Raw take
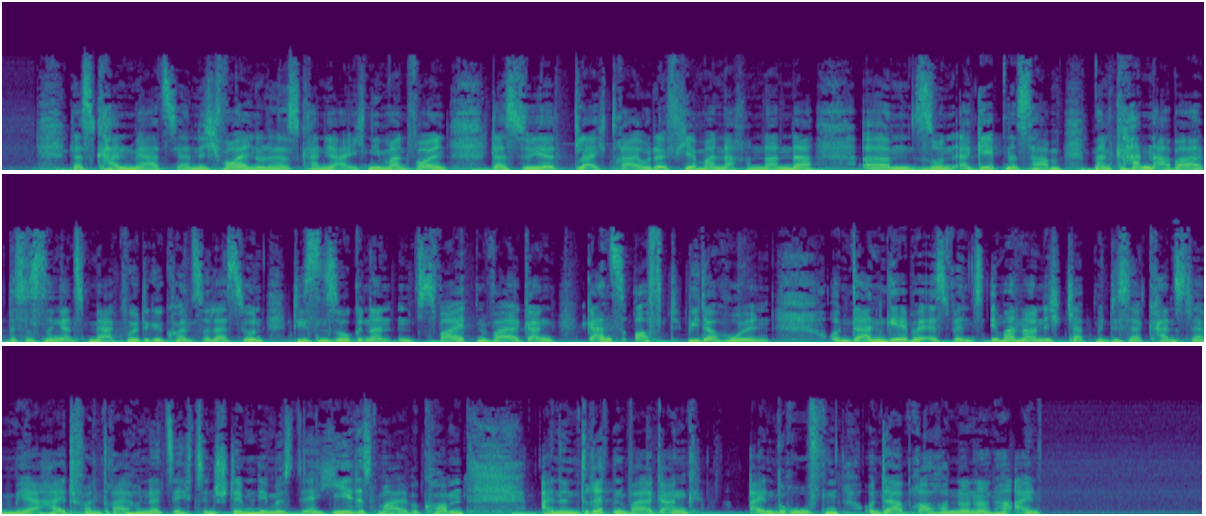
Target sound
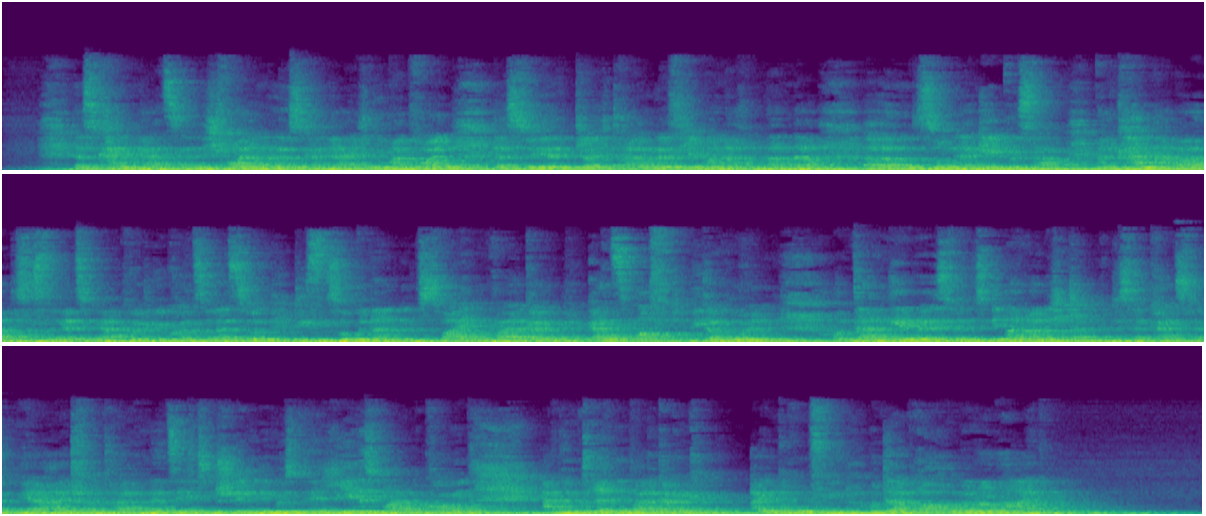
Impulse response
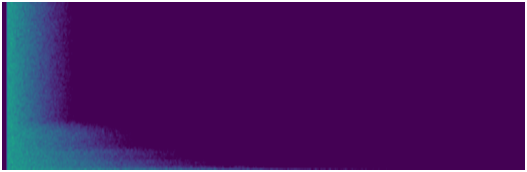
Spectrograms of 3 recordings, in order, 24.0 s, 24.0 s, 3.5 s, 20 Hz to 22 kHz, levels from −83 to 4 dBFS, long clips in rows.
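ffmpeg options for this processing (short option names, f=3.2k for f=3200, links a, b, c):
-filter_complex "[1:a]atrim=start_sample=2205[a];[0:a][a]afir=irnorm=-1:irlink=0,volume=-9.5dB"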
